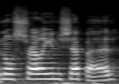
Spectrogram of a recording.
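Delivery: put-on slow, drawn-out Australian accent. Echoing a friend's dog breed, Australian accent. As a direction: put on a leisurely Australian lilt. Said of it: "Can you do an Australian accent".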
